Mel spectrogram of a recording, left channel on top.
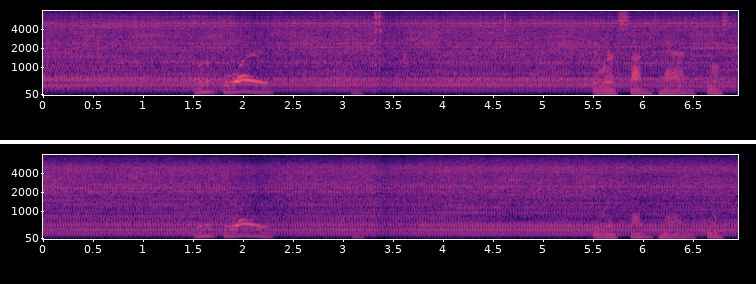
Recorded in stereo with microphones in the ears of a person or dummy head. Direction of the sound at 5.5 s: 55° left (ahead or behind).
